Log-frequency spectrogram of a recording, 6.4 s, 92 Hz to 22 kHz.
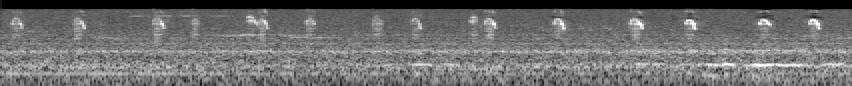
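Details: A common kingfisher at its nest in the afternoon of 6 July 2016, where there is a chick said to be one day old, gives short, sharp, high notes about two to three a second, growing louder toward the end over a steady low hum.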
